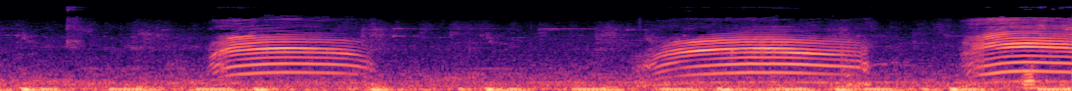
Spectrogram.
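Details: Pregnant cats meowing loudly: three drawn-out, arching meows about two seconds apart over steady background music with a low repeating beat.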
